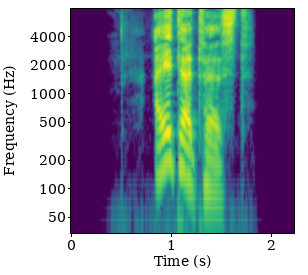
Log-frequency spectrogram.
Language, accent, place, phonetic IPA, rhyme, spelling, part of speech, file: German, Germany, Berlin, [ˈaɪ̯tɐtəst], -aɪ̯tɐtəst, eitertest, verb, De-eitertest.ogg
- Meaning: inflection of eitern: 1. second-person singular preterite 2. second-person singular subjunctive II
